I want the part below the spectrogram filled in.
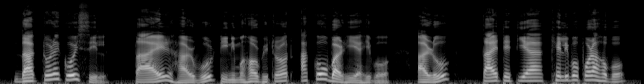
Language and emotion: Assamese, happy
